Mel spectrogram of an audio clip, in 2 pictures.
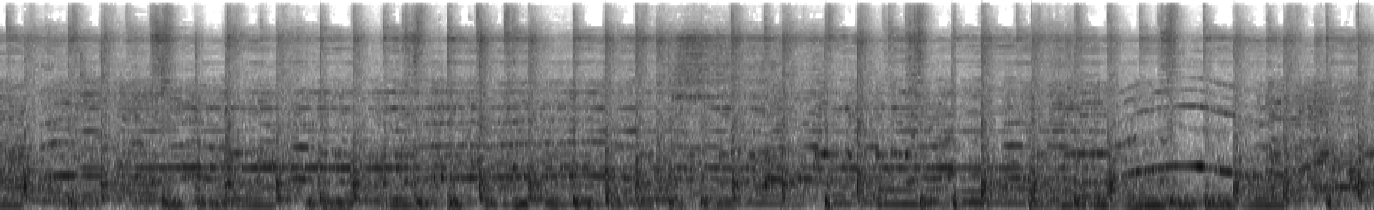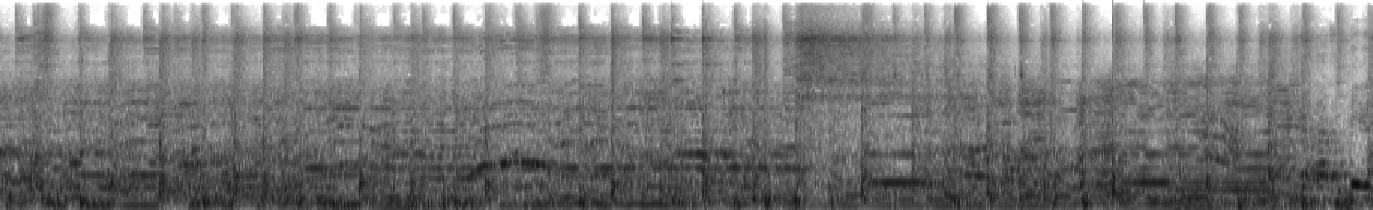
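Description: Live blues band playing an instrumental stretch: electric guitar solo over bass guitar and drum kit, with a couple of long bent notes on the guitar.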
